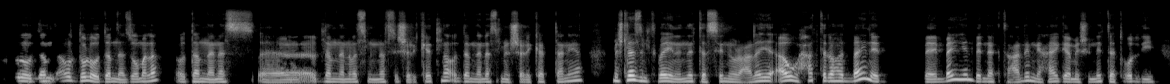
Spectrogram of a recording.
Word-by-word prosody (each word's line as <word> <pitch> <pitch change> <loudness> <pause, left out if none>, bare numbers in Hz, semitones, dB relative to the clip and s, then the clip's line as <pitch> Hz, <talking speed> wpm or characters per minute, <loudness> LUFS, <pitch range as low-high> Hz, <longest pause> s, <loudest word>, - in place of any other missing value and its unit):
قُلت - - -17
له 160 -1 +3
قُدّام 145 +1 0
آه. 165 - -5
قُلت 165 -1 -12
له: 175 - +5
"قُدّامنا 130 -4 -1
زُملا، 135 - 0 0.2
قُدّامنا 125 -1 -1
ناس 120 +1 +1
آآ 105 +1 -3
قُدّامنا 125 -3 -2
ناس 120 0 -2
من 110 - -4
نفس 120 +1 -4
شركتنا، 135 +10 -1
قُدّامنا 135 -6 -3
ناس 120 +1 -4
من 120 - -3
شركات 115 +3 -1
تانية، 160 +10 -2 0.3
مش 165 +4 +1
لازم 205 -7 +8
تبيّن 145 -2 +3
إن 125 +4 -2
أنت 140 0 0
senior - - +4 0.2
عليّا 145 +11 +1
أو 180 -2 +5
حتّى 175 -1 -2
لو 160 - +4
هتبيّن 155 - +4
ات 130 -4 -1 0.3
ب 120 - +1
بيّن 205 - +3
بإنّك 130 - -2
تعلّمني 120 +6 -3
حاجة 130 +1 0
مش 120 0 -3
إن 120 - -4
أنت 140 -2 -2
تقول 140 +3 -5
لي 120 +1 -7
130 Hz, 220 wpm, -24 LUFS, 120-155 Hz, 0.3 s, لازم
